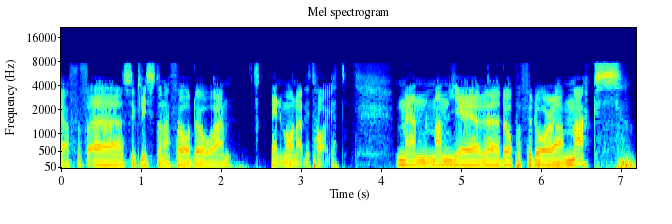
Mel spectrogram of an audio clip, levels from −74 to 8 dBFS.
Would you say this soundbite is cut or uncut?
cut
